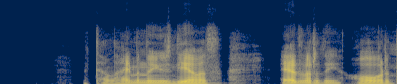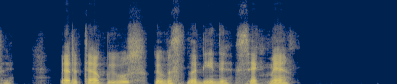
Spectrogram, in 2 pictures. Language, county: Lithuanian, Panevėžys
